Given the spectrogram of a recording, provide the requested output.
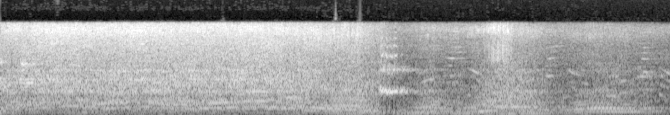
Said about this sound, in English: He turned left and he was burning out as he did.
